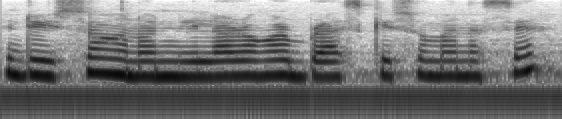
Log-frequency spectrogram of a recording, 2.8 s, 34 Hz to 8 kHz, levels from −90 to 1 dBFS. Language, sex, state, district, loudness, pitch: Assamese, female, Assam, Kamrup Metropolitan, -11 LUFS, 240 Hz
